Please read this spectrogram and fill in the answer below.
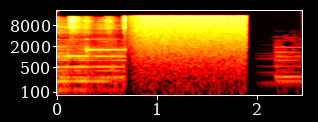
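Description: Music cut off about a third of the way in by a burst of static hiss lasting just over a second, which stops abruptly just before the end.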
